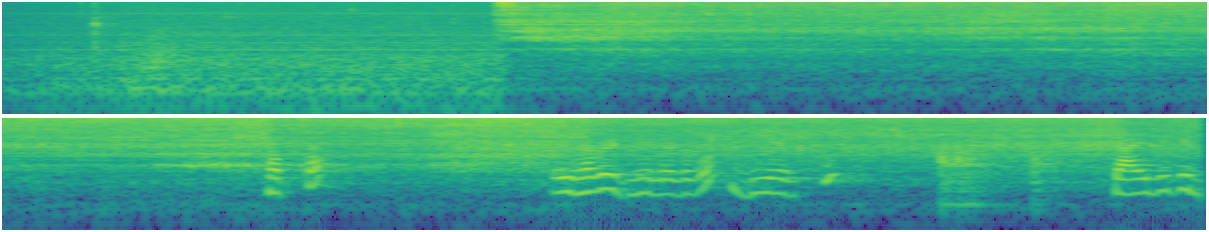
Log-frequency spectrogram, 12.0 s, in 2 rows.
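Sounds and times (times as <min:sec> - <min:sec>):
chicken sizzling in hot oil: 0:02.5 - 0:12.0.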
